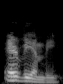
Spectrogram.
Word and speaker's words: Airbnb: A ver si lo digo bien, porque mi inglés es el que es, no es otra cosa. Airbnb, ¿puede ser? – Bueno, Airbnb, bien.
